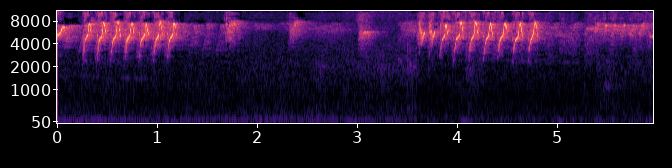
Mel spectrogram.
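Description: An olive-backed sunbird sings two fast, thin, very high trills of about a second each, separated by a few scattered sharp chips.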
